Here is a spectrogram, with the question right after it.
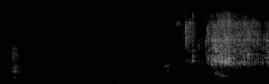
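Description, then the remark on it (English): A small clink, a brief pause, then wine splashes steadily into a measuring cup, the bright gush growing louder and continuing to the end. No one speaks. “I think this is honestly how much I would pour.”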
